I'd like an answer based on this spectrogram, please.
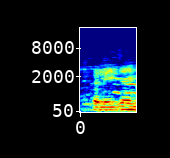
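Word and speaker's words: chalaza: सबसे पहले तो कलेजा हो गया, इसे चलेजा मत पढ़िएगा, कलेजा ही इसका प्रोनाउंसिएशन होता है।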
